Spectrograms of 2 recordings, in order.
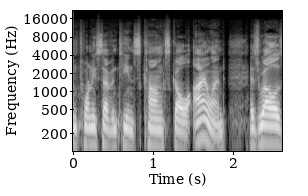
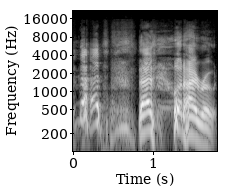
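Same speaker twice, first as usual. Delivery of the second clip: higher voice breaking into laughs; real laughter; 8 semitones higher, much slower than usual. Real, not acted. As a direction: get it out through your own laughter. Laughing at own joke.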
